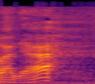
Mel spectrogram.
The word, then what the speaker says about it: Hagar: A idéia do Hagar... Ou "Hágar", depende de como você vai pronunciar isso aqui, é um viking, ele pilha, ele destrói, ele mata.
